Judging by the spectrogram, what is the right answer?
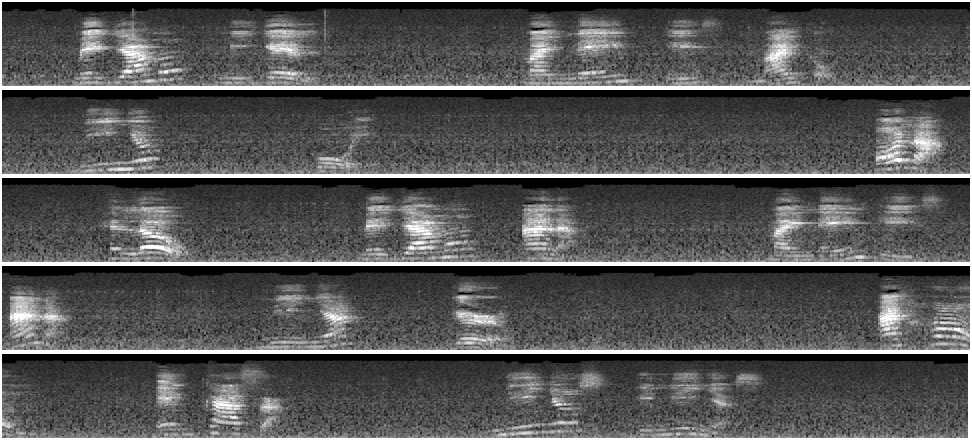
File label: Boys and Girls Spanish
